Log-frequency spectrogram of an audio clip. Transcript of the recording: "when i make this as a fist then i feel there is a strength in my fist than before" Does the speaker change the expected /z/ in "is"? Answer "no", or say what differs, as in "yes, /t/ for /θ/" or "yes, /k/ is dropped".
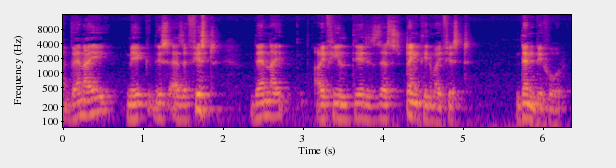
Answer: no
